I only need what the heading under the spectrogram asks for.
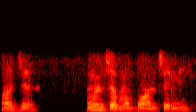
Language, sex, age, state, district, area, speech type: Nepali, female, 30-45, West Bengal, Kalimpong, rural, conversation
